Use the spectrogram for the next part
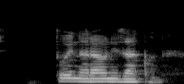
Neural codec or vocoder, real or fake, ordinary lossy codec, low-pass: none; real; none; 5.4 kHz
